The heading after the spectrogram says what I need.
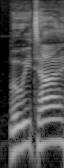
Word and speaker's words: Muay Thai: some of these um moaithi no idea why surfing we're doing that m-u-a-y thai maybe muay thai muay thai yeah it's fighting it's like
